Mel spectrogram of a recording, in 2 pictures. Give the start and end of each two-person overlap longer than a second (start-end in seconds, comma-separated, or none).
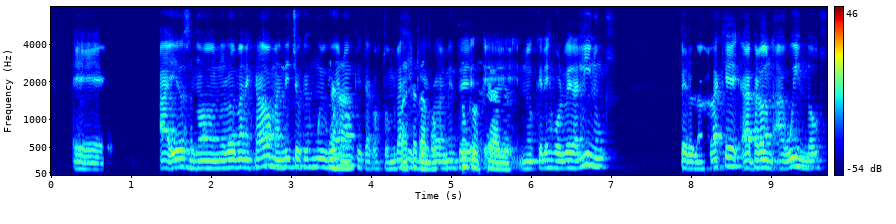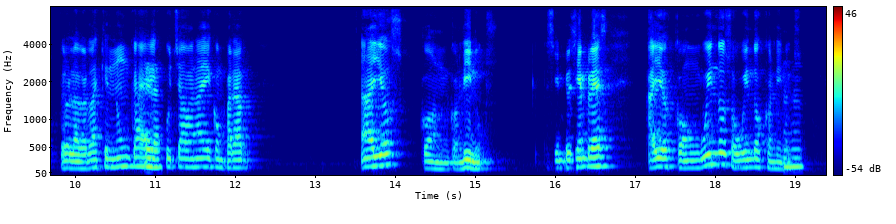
4.4-5.8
